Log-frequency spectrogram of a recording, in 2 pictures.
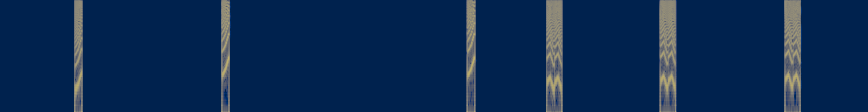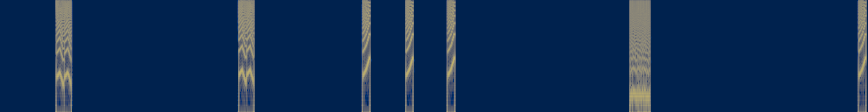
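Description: Short electronic beeps from a retro computer game sound now and then.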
